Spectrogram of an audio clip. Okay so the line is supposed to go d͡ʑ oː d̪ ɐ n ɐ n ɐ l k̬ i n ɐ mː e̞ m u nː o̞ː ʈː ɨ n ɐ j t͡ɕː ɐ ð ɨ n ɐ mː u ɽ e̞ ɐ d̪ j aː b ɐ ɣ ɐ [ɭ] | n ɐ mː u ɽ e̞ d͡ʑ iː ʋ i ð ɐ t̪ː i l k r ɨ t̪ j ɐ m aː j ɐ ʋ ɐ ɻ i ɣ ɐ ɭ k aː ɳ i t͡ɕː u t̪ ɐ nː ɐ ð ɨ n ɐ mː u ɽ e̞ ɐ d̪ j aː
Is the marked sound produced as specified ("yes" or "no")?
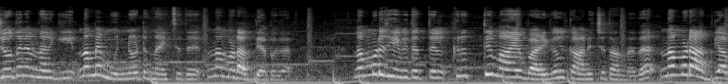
no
